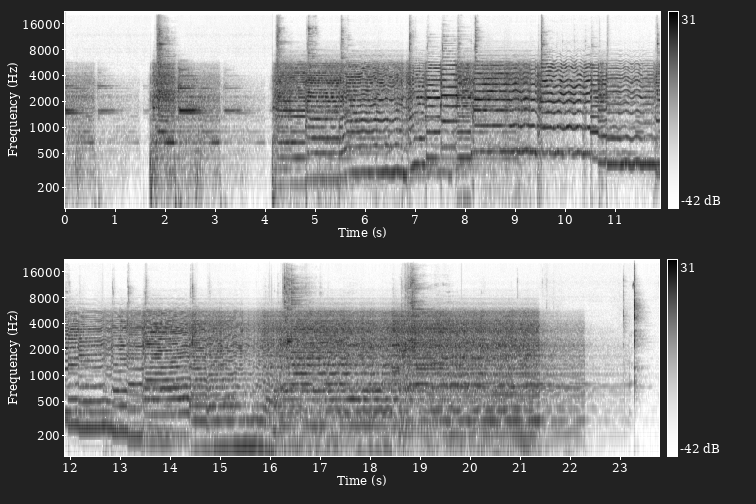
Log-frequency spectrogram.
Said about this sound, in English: now let's put some delay on,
